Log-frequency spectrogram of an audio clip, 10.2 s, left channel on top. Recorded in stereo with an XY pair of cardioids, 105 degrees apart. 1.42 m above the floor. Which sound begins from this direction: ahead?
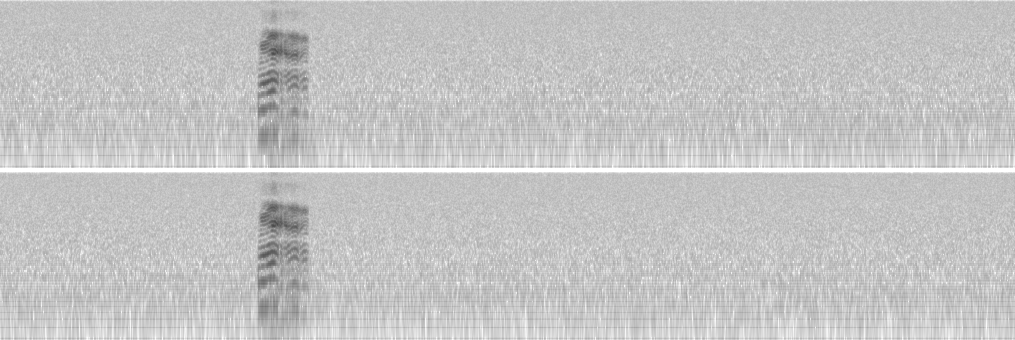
A cat meowing, at 2.6 s.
